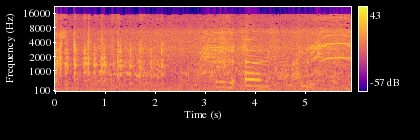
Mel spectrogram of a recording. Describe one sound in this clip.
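Two men laugh together close by.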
